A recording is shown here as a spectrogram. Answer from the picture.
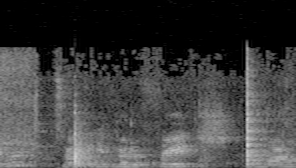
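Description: Serving utensils and cutlery clinking against dinner plates: two sharp clinks, about half a second in and near the end.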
